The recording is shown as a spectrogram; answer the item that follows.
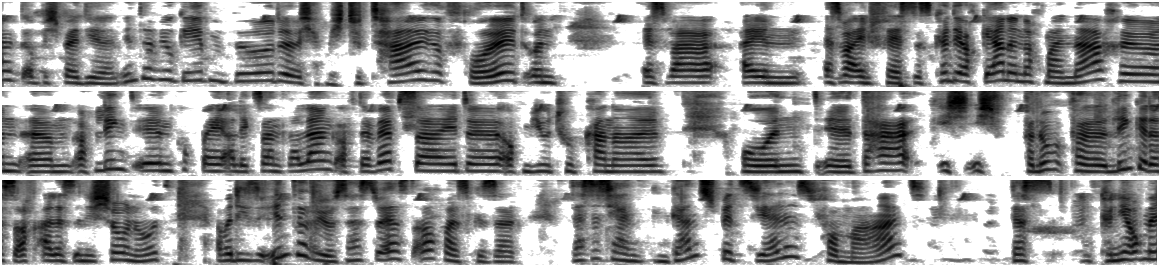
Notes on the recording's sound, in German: wurde dieses Wunder-Interview aufgezeichnet - mitten auf einer Parkbank in Einsiedeln in der Schwyz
